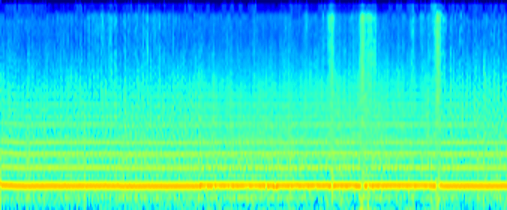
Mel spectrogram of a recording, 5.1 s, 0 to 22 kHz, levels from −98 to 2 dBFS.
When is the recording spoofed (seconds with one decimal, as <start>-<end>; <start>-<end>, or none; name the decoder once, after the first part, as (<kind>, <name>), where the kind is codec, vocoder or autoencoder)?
2.0-4.4 (vocoder, Vocos)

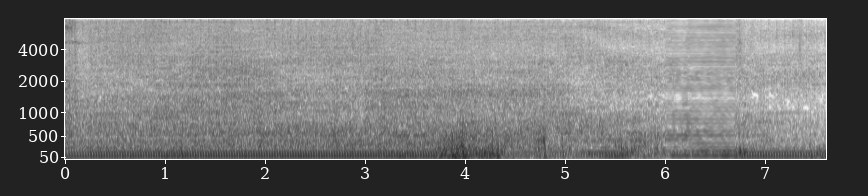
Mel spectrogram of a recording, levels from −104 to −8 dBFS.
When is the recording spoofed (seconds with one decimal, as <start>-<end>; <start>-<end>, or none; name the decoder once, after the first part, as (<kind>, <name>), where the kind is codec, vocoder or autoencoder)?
6.0-6.7 (vocoder, HiFi-GAN)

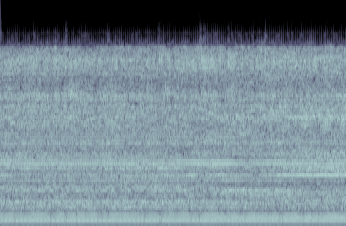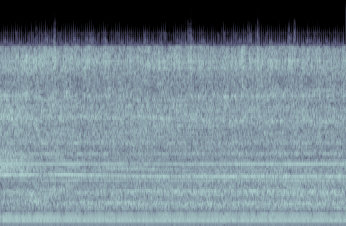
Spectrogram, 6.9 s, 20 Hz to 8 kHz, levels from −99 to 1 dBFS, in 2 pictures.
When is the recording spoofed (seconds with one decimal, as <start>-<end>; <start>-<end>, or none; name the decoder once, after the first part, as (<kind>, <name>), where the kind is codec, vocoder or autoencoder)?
none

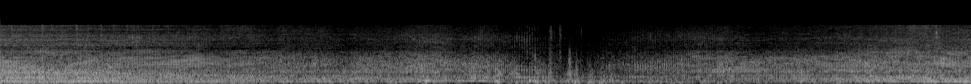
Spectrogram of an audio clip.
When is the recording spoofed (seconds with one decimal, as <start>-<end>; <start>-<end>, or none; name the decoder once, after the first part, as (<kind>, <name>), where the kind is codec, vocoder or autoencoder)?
7.2-7.8 (vocoder, Vocos)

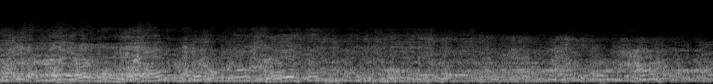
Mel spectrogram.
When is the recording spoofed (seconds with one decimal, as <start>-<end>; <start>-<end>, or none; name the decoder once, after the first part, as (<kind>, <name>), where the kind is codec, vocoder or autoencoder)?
0.0-4.8 (codec, SNAC); 5.4-7.1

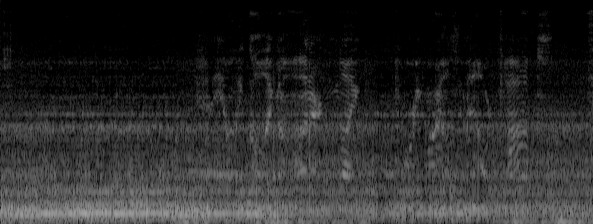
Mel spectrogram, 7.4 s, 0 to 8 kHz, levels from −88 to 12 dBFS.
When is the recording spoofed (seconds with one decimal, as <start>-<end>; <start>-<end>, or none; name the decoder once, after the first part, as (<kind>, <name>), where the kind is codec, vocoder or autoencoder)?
0.5-2.2 (vocoder, HiFi-GAN); 2.6-3.2; 4.7-6.1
